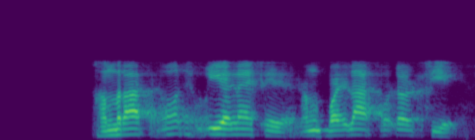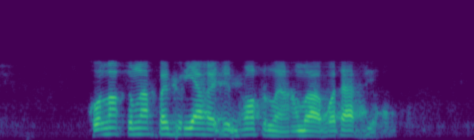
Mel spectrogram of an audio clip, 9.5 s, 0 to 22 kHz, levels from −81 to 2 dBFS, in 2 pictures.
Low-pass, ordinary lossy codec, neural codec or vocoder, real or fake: 3.6 kHz; none; codec, 16 kHz, 1 kbps, FunCodec, trained on Chinese and English, 50 frames a second; fake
